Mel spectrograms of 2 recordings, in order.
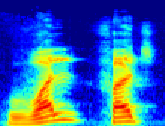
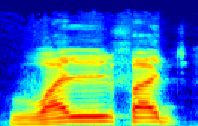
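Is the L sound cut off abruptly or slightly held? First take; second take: abrupt; held. First: The L sound is cut off abruptly. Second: The L sound is held slightly before continuing. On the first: The speaker calls it wrong. "ये गलत है" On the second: The speaker calls it right. "हल्की सी आवाज जारी होती है तवस्सुत के ऊपर"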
